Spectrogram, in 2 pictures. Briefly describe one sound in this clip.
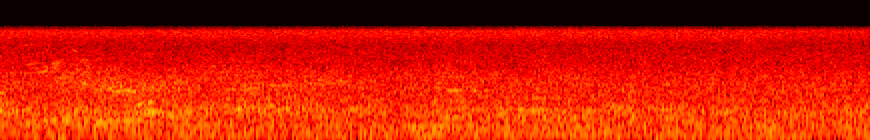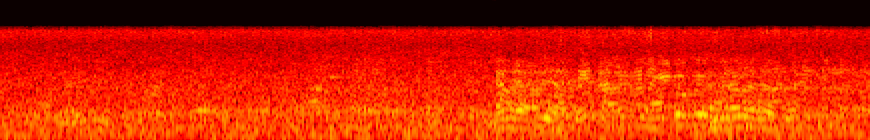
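Men call out loudly to someone nearby.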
